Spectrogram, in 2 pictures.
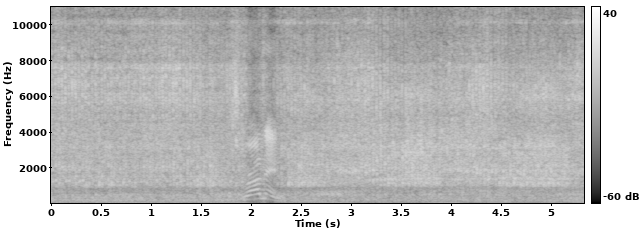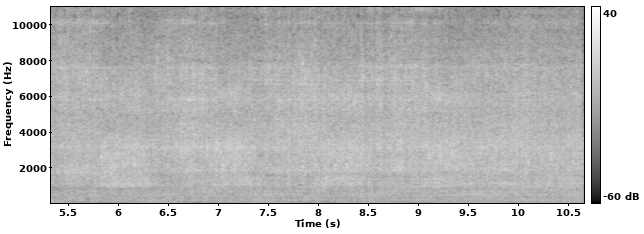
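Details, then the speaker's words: Leyland 154 tractor diesel, first start after restoration with glow plugs, new starter motor and pump timing set on mark: steady, even idle near 1,200 rpm with good oil pressure, no knocks or misses; diesel pump still leaking. "Great oil pressure running at about 1,200 RPM. Oh, she sounds good."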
